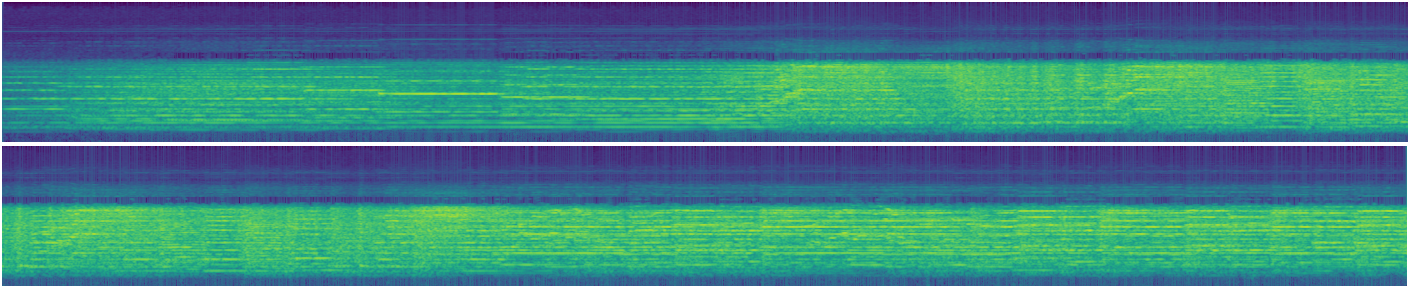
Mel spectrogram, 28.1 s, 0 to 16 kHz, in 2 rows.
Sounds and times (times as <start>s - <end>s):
Music: 0.0s - 28.1s.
